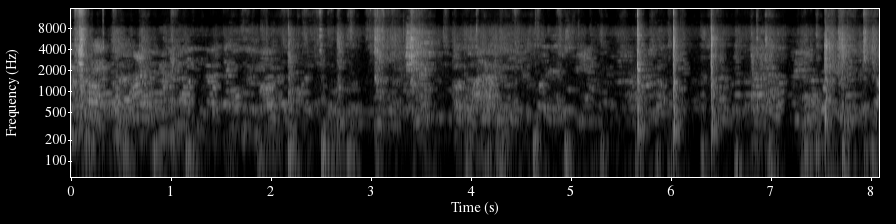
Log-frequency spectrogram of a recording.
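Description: Large rohu fish being cut by hand on a boti, an upright curved cutting blade: repeated irregular knocks, clicks and wet scraping as the fish pieces are pushed against the blade. Voices and music run in the background.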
